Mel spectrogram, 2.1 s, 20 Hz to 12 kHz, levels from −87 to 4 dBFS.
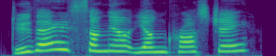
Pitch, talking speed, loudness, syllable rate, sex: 320 Hz, 175 wpm, -17 LUFS, 4.3 syllables/s, female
